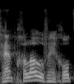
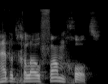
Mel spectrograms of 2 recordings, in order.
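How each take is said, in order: First: Said in the usual way. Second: Nadruk op van; van benadrukt, dalend; stress on van. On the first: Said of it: "De H S V zegt". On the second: Shown as a demonstration. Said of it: "In de grondtekst staat er". ("van" met klem)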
